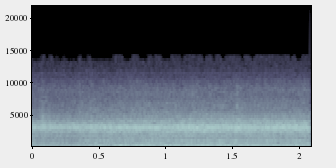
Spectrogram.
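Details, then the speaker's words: Oil-fired furnace after hot water tank calls for heat and zone turns on, burner drawing air: steady, even rushing roar with no pulsing, rumble or stumbling; oil burner firing normally. "and you probably can hear and see that it's drawing air and it's telling that zone that it needs to turn on"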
